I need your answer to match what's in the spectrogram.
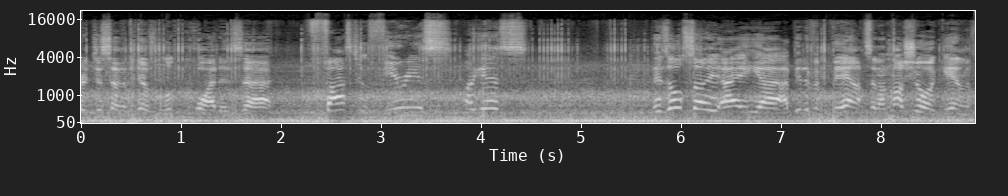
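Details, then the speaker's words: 2006 Subaru WRX Hawkeye with an aftermarket cannon exhaust, driving over bumps: irregular high chirping squeaks over a steady road rumble. The boot latch is slightly loose and bounces in its catch, squeaking at the back. "the boot latch is a little bit loose it seems to just uh bounce a bit as as we go over bumps etc you can hear it squeaking in the back that's what that noise is"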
